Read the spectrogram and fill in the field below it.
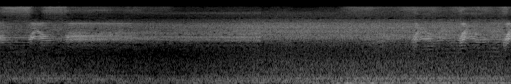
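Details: Korean cicada moving about as it sings: a steady, shrill, high-pitched buzz fills the whole stretch, with a few brief louder pulses near the close.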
